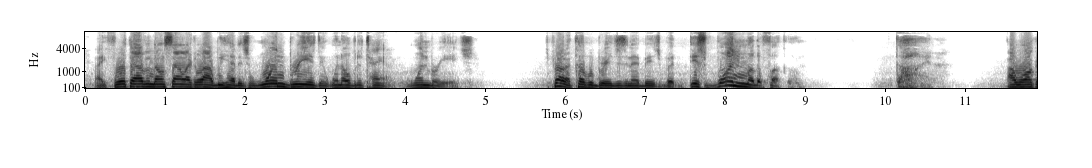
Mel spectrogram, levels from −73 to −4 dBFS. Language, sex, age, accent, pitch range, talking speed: English, male, 30-49, American, 110-150 Hz, 170 wpm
